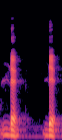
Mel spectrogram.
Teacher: डे डे मुड़ रही है, जीभ मुड़कर तालू के अड़ रही है, उसे बोलते हैं मूर्धन्य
